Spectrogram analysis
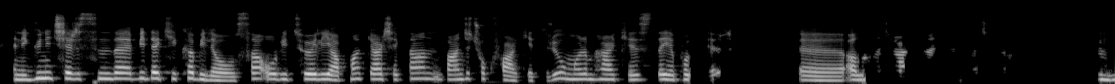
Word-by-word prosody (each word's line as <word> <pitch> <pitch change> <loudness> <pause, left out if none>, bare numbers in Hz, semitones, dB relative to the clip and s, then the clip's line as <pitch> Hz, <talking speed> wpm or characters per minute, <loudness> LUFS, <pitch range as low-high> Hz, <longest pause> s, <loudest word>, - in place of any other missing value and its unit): hani, 220 -1 +1
gün 280 +3 +5
içerisinde 265 -1 +2
1 280 -1 -1
dakika 275 -1 +3
bile 205 -4 +2
olsa 180 +9 0
o 245 -1 +2
ritüeli 240 0 +3
yapmak 240 +3 +1
gerçekten 245 +1 -2
bence 230 +3 0
çok 260 0 -9
fark 190 -4 -3
ettiriyor. 175 +9 -4
Umarım 240 -2 0
herkes 230 -1 -3
de - - +3
yapabilir. 225 0 -1 0.8
Eee, 185 -2 0
alan 220 -1 +2
açar 215 +1 -8 2.1
bence 220 -2 +2
235 Hz, 125 wpm, -22 LUFS, 215-260 Hz, 2.1 s, gün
